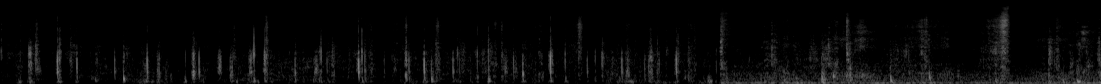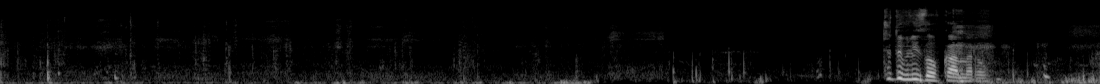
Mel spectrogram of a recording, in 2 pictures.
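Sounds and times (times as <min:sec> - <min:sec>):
footsteps crunching on stony trail: 0:00.0 - 0:19.3.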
